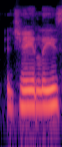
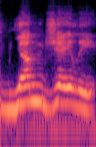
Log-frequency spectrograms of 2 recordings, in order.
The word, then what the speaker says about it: Myung-Jae Lee: I guess Jay Lee's how you say his name. I don't want to say it wrong. I feel bad. I think it's Myung-Jae Lee, MYUN dash JAE, Myung-Jae Lee.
